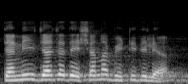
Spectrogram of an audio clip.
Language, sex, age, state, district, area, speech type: Marathi, male, 45-60, Maharashtra, Satara, urban, spontaneous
